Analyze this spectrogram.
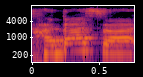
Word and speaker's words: Hadassah: I'm Hada at and people don't usually get my name right but it's hadasa and I think the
